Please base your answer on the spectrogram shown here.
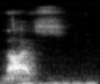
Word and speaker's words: gneiss: No, it's nice. The G is silent, okay?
